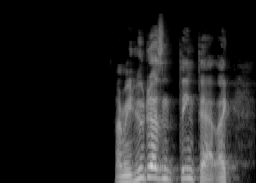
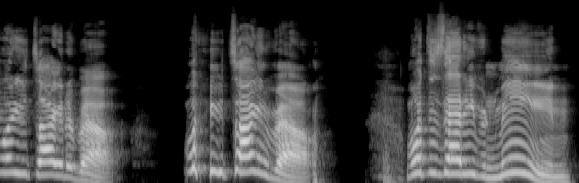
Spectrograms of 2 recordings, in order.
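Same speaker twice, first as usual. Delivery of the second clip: high, loud disbelief; what are you even saying; incredulous; 11 semitones higher, 7 dB louder than usual. Retold or imitated. Acted incredulous reaction.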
